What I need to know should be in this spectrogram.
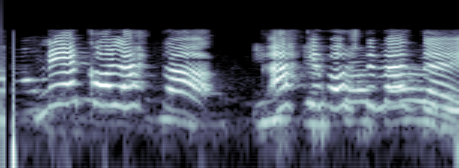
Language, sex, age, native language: Icelandic, female, 11, Icelandic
